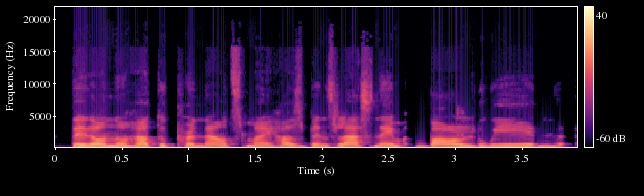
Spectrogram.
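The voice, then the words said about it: Put-on fake Spanish accent. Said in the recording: “oh, I'm Spanish ... sorry, I'm doing the accent, but that's how she would did it”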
